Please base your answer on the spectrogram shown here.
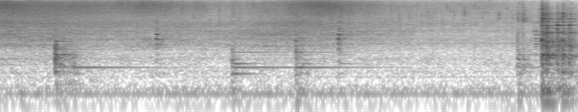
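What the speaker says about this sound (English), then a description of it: "Gonna add my mushrooms because I can see that the pot was super hot." Mushrooms fry in butter in a very hot pot, a low steady sizzle broken by a few clinks and scrapes of a utensil against the metal, then a brief louder burst of stirring and spitting near the end.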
